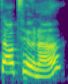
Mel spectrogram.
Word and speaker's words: Altoona: about other things okay Altuna it's pronounced Altuna Aluna okay we have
